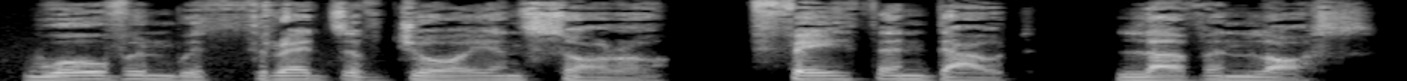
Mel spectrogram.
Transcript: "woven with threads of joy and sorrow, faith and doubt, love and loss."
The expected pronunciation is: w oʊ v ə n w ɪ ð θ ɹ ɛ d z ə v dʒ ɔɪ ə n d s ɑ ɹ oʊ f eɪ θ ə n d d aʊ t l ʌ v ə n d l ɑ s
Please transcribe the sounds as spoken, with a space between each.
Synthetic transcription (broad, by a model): w oʊ v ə n w ɪ ð θ ɹ ɛ d z ə v dʒ ɔɪ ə n s ɑ ɹ oʊ f eɪ θ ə n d d aʊ t l ʌ v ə n l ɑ s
